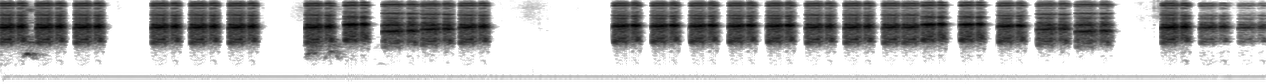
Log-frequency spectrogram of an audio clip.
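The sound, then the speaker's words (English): A little Christmas frog croaks loudly in rapid runs of raspy calls, broken by short pauses, over a steady low electrical hum. “That frog, I'm going to have nightmares about tonight, and that damn song.”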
